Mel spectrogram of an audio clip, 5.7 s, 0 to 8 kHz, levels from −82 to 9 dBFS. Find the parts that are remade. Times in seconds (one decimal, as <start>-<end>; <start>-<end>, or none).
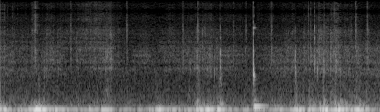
none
